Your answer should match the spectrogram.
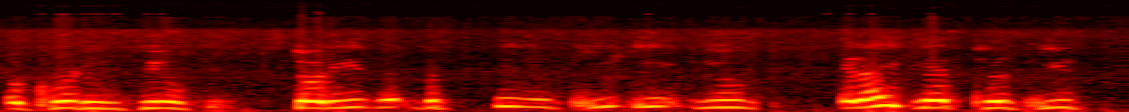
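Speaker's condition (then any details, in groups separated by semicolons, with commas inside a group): Cerebral palsy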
